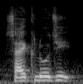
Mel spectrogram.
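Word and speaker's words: psychology: उसी तरह से यहाँ पे निमेटिक, साइकोलॉजी, साइकिक, शाम, निमोनिया, स्यूडोसाइंस, साइकार्टिस्ट, तो इन सब में हम लोग देख सकते हैं कि पी के बाद एस टी या एन आ जाएगा तो पी साइलेंट हो जाएगा।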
